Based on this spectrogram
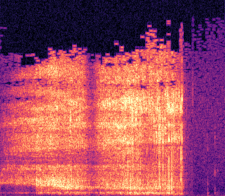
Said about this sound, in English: Now I need a sip of my freaking tea.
